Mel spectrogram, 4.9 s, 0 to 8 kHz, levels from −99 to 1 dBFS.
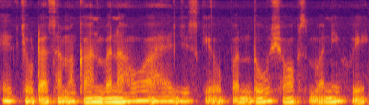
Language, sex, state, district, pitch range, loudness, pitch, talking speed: Hindi, male, Himachal Pradesh, Shimla, 105-130 Hz, -13 LUFS, 120 Hz, 160 wpm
